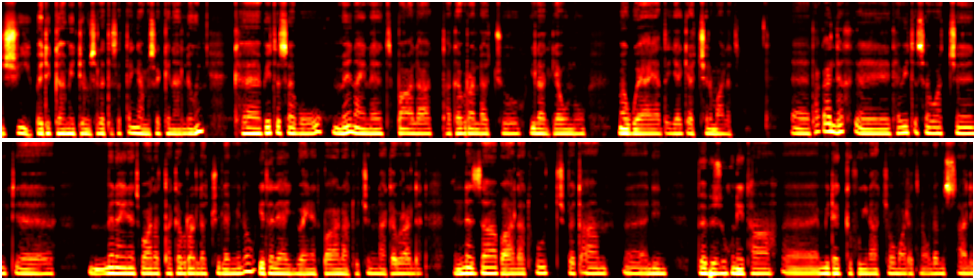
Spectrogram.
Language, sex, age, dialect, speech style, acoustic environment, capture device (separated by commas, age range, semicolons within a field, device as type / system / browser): Amharic, male, 18-24, Ethiopia - Gojjam, happy, silence, mobile / Linux / Chrome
